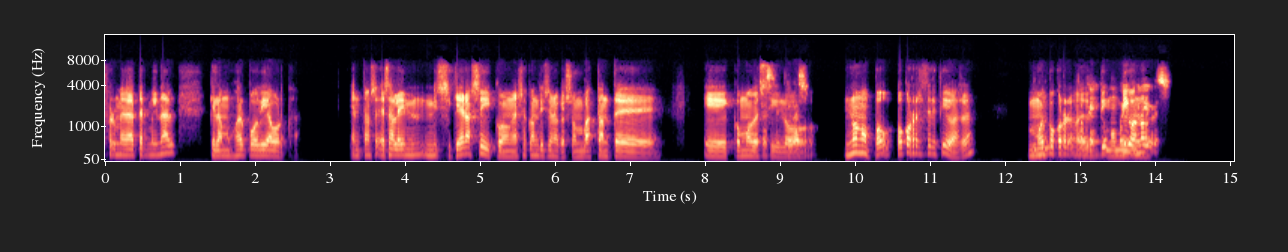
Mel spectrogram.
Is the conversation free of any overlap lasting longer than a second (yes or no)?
no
